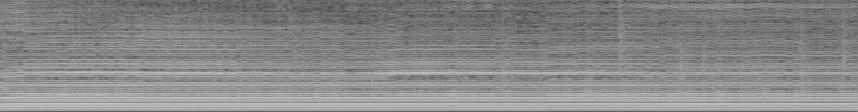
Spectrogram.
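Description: One long, loud note held at a single steady pitch, rich in overtones and without any wavering.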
